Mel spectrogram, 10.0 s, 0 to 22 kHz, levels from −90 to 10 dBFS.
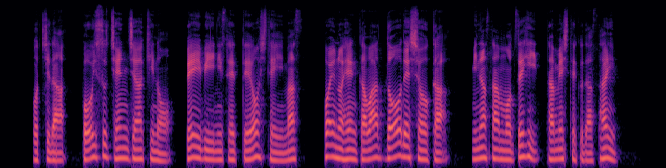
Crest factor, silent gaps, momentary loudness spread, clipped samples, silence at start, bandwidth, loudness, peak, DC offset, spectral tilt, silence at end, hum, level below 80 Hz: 20 dB; 2.65-2.81 s, 4.58-4.87 s, 7.02-7.08 s; 7 LU; under 0.1%; 0.5 s; 17.5 kHz; -24 LUFS; -4 dBFS; under 0.1%; -3.5 dB/octave; 0.75 s; none; -70 dBFS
